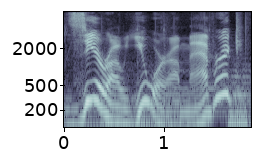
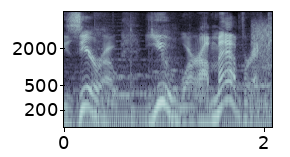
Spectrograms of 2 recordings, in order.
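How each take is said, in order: First: It ends with a rising, questioning tone. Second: It ends with a falling, exclaiming tone. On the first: It asks whether something is true. The speaker calls it wrong. "they put a question mark there instead" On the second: It declares something known as fact. The speaker calls it right. "it's supposed to say"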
